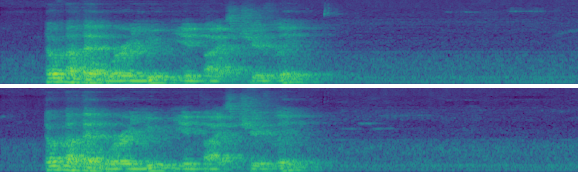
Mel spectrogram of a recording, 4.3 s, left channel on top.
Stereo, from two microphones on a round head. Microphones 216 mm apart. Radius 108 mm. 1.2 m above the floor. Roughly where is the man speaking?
Right.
